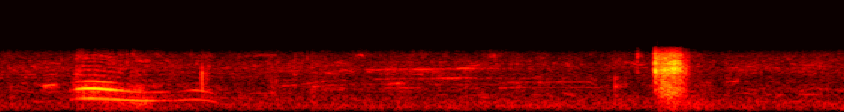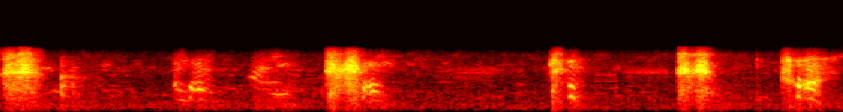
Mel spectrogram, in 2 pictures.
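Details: A brief vocal sound, then about eight short, sharp, deliberate artificial coughs in a quiet room. Voluntary cough.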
